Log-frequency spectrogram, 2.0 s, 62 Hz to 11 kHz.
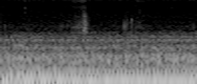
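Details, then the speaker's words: Cat S Fiat 500 Lounge idle after repairs, lambda reading still swinging system rich/lean: low idle rumble with an occasional sag; far less severe than before, needle no longer going wild and no stuttering toward a stall, but idle still hunting and not right. "it's that it is nowhere near as bad nowhere near as bad it's not the needle's not going mental like it did before and it's not stuttering to a to a stall like it did before but it's still not right"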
